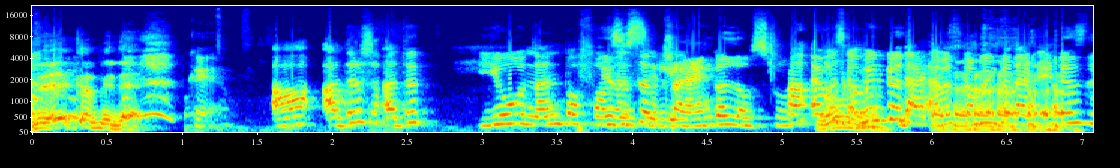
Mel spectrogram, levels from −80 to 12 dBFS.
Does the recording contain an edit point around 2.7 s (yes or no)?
no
